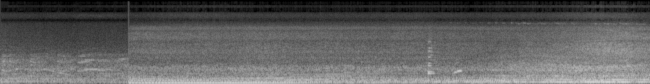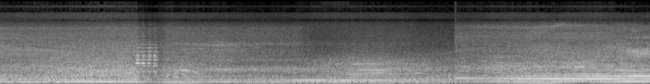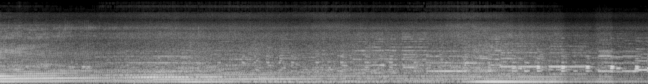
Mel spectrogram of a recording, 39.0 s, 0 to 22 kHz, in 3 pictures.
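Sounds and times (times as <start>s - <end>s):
bus horn toot: 0.0s - 1.0s, 8.4s - 9.0s, 15.3s - 17.1s, 22.1s - 38.9s
diesel bus engines running: 0.0s - 38.9s
deep pitched drone: 2.5s - 8.2s, 22.1s - 38.4s.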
